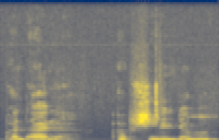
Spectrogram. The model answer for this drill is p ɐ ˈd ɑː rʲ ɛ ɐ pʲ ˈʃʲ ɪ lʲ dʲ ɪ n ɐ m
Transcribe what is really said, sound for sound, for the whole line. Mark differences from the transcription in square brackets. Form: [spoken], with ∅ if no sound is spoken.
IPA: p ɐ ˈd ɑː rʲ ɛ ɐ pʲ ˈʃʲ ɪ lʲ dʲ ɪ [m] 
